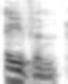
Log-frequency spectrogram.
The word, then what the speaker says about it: Avon: It is, try and say it, it's Avon. It's almost as if the O isn't there. It's Avon. – Stratford-on-Avon. – Try it. – Avon.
